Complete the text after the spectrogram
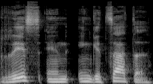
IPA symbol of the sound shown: ɨ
